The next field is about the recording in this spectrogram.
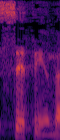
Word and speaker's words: Scythian: My daughter corrected me on the pronunciation of that last week. But it's Scythian. That's the actual pronunciation.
